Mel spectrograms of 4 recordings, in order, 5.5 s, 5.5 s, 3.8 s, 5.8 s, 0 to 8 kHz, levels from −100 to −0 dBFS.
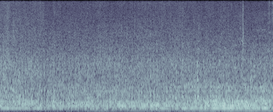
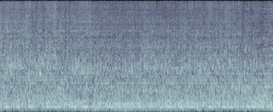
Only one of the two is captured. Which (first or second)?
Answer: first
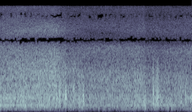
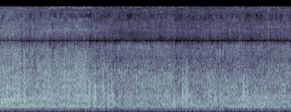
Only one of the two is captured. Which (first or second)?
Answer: first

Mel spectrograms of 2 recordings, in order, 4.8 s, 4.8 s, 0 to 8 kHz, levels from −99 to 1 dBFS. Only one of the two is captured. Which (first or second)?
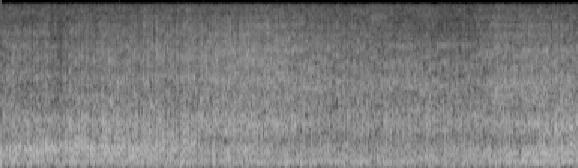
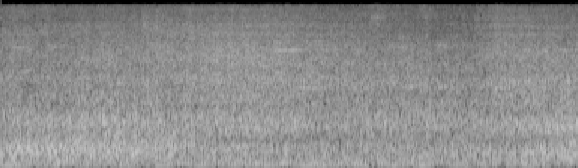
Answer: second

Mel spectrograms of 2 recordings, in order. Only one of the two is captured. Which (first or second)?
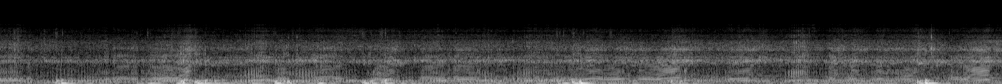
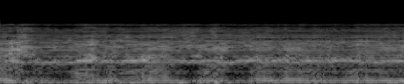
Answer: first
